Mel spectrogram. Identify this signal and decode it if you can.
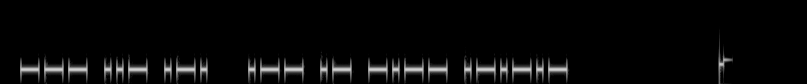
Morse code, heard as a keyed tone, about 20 wpm, 700 Hz. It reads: OUR WAY.
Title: Sentences from Top 1000 Words - Review Part 1 - 20wpm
